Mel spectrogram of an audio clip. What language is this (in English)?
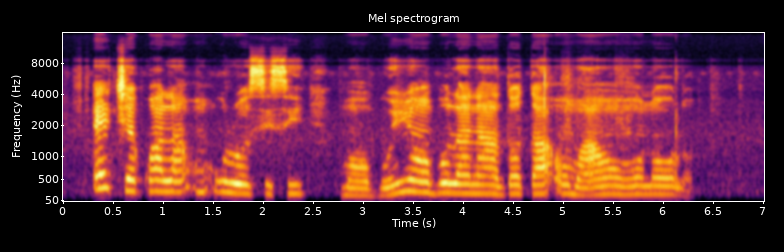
Igbo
